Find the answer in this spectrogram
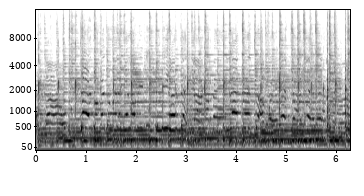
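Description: A woman singing flamenco in a wavering, ornamented vocal line, accompanied by a flamenco guitar played with strummed chords and plucked notes.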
